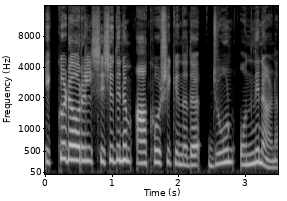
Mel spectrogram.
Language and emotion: Malayalam, neutral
